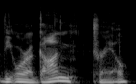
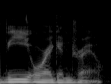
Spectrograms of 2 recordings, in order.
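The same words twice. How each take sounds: First: Oregon is said the East Coast way. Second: Oregon is said the local Northwest way. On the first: The speaker calls it wrong. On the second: The speaker calls it right.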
